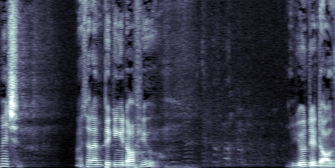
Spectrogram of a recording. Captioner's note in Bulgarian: смях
